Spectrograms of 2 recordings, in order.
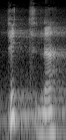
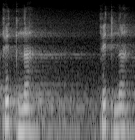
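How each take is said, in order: First: Slow "فتنة" with ت held, then breath released before ن; in "فتنة", stop on ت, puff, then say ن; deliberate "فتنة" split after a breathed ت; corrected ت. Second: "فتنة" with the ت let out through the nose into ن; faulty "فتنة", ت swallowed into the ن; wrong nasal-release ت. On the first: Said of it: "احبس الصوت ثم اجري". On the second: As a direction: say "فتنة" with no breath from the mouth on ت, air escaping by the nose. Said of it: "يخرج هواء من الأنف". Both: Shown as a demonstration.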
